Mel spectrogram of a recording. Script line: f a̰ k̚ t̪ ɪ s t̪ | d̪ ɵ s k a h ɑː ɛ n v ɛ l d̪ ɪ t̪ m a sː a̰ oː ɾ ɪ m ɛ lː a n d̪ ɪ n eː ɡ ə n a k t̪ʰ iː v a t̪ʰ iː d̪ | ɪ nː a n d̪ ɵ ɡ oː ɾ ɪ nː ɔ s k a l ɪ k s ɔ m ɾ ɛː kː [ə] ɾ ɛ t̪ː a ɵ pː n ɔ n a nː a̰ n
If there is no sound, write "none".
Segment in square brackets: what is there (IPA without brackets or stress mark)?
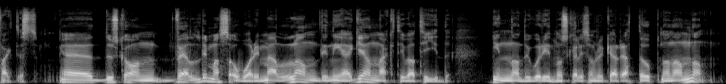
a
